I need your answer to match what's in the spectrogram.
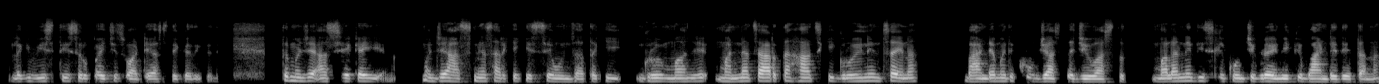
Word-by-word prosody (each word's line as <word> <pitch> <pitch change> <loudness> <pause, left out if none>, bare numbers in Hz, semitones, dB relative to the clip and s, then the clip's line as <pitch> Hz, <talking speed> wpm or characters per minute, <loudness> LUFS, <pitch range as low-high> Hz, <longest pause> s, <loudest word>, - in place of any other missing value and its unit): लगेच 145 +1 -3
₹20-₹30चीच 145 -2 -3
वाटी 130 -1 0
असते. 130 0 -4
कधी-कधी 130 - -6 0.7
तर, - - +2
म्हणजे 165 -2 +1
असे 145 +1 -2
काही, 150 -1 +3 0.4
म्हणजे 160 +2 +2
हसण्यासारखे 150 0 -2
किस्से 140 0 -2
होऊन 135 -2 +1
जातं. 130 +2 -3
की 280 -2 -1 0.3
गृ 150 -1 +3 0.2
म्हणजे 145 +2 0 0.2
म्हणण्याचा 155 +2 +4
अर्थ 160 +2 +1
हाच 155 -1 +1
की - - -1
गृहिणींचा 155 +2 0
आहे 160 - +5
ना, 145 +1 0 0.6
भांड्यामध्ये 145 +2 +2
खूप 140 -3 -7
जास्त 145 -1 +2
जीव 130 0 +4
असतो. 130 0 -5 0.4
मला 140 +2 +4
नाही 160 +1 0
दिसली 160 -2 -5
कोणची 145 -1 +1
गृहिणी, 140 -2 +7
की 135 - -3
भांडे 130 -1 +4
देताना. 130 -1 0
145 Hz, 160 wpm, -21 LUFS, 135-155 Hz, 0.7 s, गृहिणी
